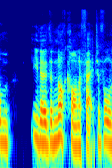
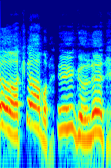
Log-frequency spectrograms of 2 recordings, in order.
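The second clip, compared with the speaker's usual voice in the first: mock England fan; 6 semitones higher, much slower than usual. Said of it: "I was just sitting there going".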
